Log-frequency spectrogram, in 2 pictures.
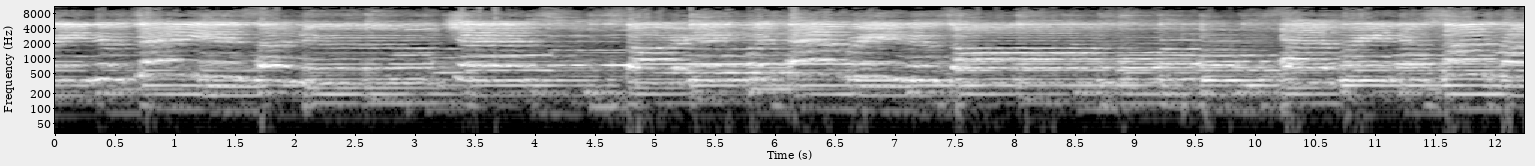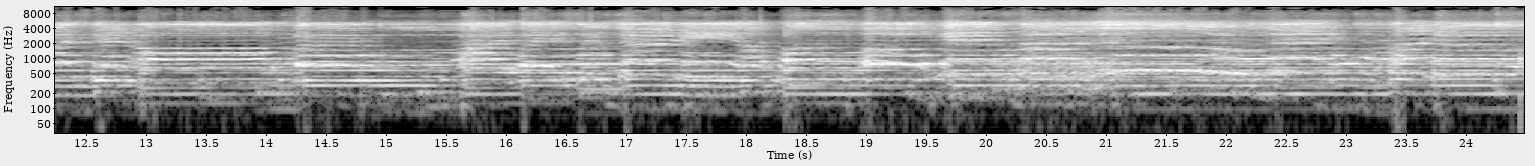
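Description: A choir of children and young people singing together, with sung lines moving in pitch over steadily held notes.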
